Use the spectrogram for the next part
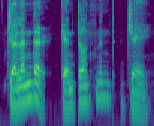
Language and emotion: Manipuri, neutral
